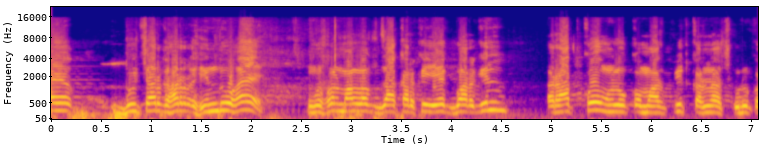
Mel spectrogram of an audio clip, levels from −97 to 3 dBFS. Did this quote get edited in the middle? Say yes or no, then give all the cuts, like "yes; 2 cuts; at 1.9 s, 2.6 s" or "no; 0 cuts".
no; 0 cuts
